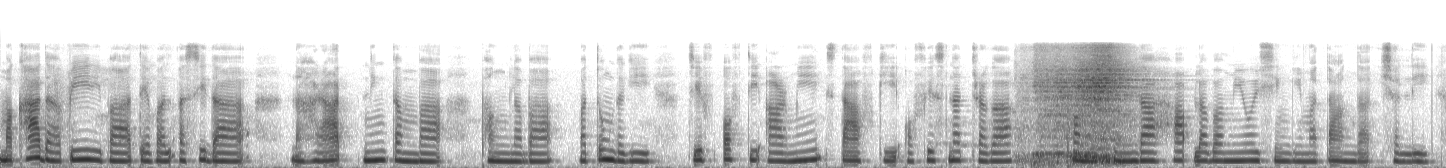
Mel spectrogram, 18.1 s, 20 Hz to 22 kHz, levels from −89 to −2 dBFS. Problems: background sounds at intervals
